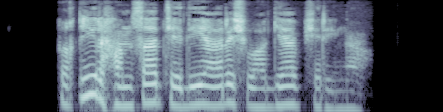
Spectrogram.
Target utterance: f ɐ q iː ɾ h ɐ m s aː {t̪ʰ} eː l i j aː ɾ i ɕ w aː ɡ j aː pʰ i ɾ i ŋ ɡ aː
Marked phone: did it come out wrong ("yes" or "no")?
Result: no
